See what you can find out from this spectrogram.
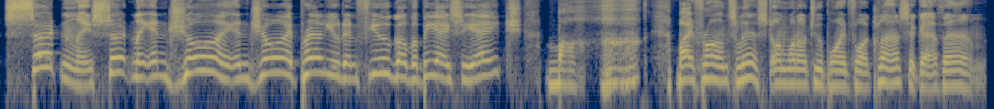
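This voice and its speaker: Pompous, theatrical classical radio DJ. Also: male voice, high-pitched, expressive, no echo, studio quality. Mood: mock-earnest. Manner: pompous, flowery, drawn-out theatrical enunciation. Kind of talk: mock-highbrow classical radio announcing for a video game.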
